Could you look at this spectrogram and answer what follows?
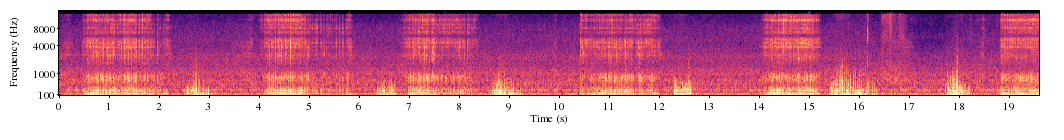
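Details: Boy asleep, tired after working extra hard, snoring loud and hard. Rough, rattling snores on each in-breath, about 21 breaths a minute, with quieter out-breaths between them.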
